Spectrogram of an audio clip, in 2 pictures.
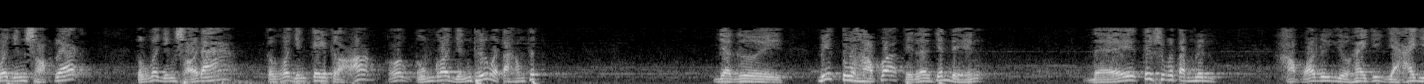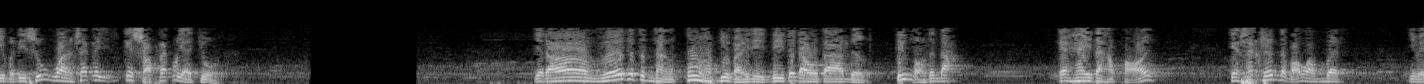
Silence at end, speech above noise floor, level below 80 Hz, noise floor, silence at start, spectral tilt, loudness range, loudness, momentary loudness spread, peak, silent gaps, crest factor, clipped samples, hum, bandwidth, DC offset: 0 s; 26 dB; -38 dBFS; -43 dBFS; 0 s; -10.5 dB/octave; 6 LU; -18 LUFS; 11 LU; -4 dBFS; 17.37-18.39 s; 14 dB; under 0.1%; none; 5.8 kHz; under 0.1%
